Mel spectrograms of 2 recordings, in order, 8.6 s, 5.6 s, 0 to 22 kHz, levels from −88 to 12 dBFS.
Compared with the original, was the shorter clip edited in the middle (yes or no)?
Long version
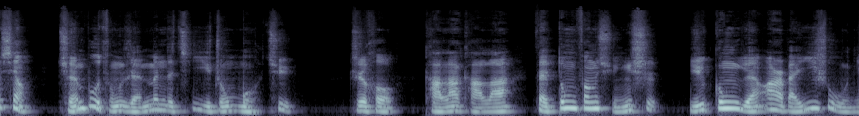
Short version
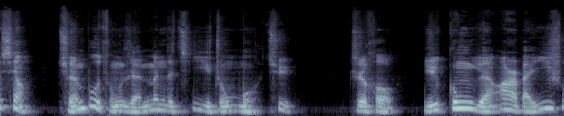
yes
